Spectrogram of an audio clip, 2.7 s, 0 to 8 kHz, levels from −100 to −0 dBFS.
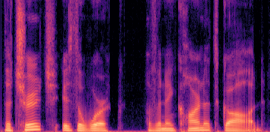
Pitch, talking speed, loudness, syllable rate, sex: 120 Hz, 200 wpm, -19 LUFS, 4.9 syllables/s, male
